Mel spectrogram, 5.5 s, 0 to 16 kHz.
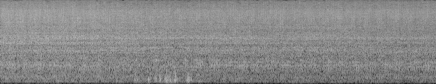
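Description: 1985 Land Rover 110's Rover V8 engine idling steadily, heard close up under the open bonnet. A few brief knocks come about two seconds in.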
